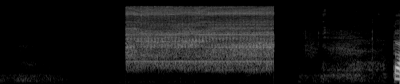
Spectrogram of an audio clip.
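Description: Electric manicure handpiece (Vitek VT-2216) running for about a second and a half: a steady whirr that starts and cuts off abruptly.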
